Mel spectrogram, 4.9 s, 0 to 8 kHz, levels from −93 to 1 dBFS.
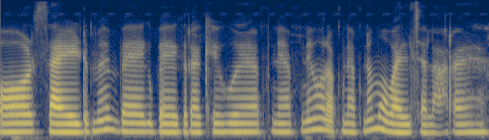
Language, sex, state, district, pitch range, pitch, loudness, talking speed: Hindi, female, Haryana, Charkhi Dadri, 180-185 Hz, 185 Hz, -20 LUFS, 210 wpm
